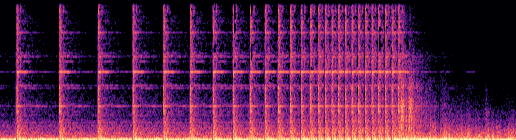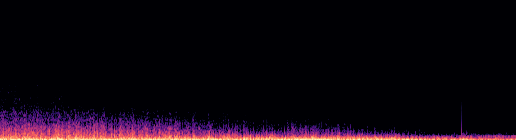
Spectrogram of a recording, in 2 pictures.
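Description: Intro sound effect: a run of sharp hits that speed up into a rapid roll, ending in an explosion about five seconds in, whose rumble slowly dies away.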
